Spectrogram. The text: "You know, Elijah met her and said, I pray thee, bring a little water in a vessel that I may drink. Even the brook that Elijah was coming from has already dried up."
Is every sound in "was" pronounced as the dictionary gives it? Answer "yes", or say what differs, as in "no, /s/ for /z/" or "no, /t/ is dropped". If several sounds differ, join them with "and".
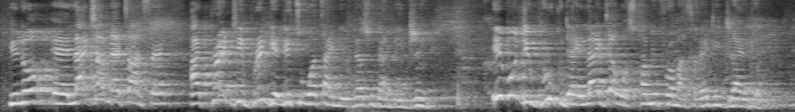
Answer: no, /s/ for /z/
